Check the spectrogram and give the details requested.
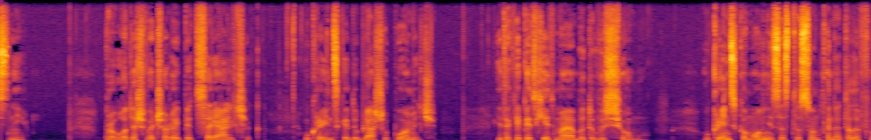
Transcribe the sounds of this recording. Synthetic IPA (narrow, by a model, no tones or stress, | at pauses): sʲnʲi | pɾɔ̰ʋɔd̪ɪʃʋet͡ʃɔɾɪpʲid̪seɾʲalʲt͡ʃɪk | ʊkɾɐjinʲsʲkɪjd̪ʊblʲaʃʊpɔmʲḭt͡ʃʲ | it̪ɐkɪpʲid̪̥xʲid̪mɑjɛbut̪ɪʋʊsʲɔmʊ | ʊkɾɐjinʲsʲkɔmɔwnʲizɐst̪ɔsunkɪnɐt̪elˠef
